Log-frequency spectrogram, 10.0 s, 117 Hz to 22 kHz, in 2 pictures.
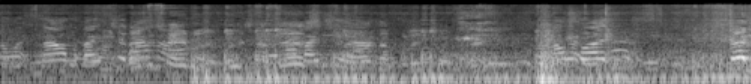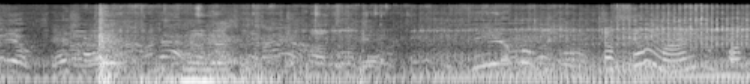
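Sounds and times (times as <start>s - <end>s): people arguing and calling out: 0.0s - 10.0s
vehicle engine hum: 1.3s - 10.0s.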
